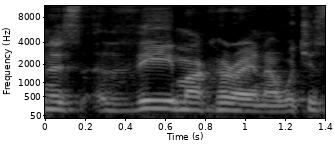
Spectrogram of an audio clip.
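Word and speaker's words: La Macarena: The official pronunciation is the Macarena, which is not good The.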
